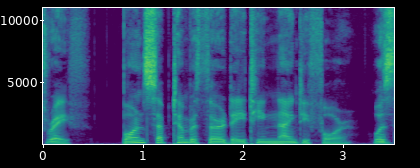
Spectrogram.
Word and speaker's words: Ralph: The utmost of our knowledge only tells us that Sigard sire, the rough-coated Khali Barwell Ralph, pronounced Rafe, born September 3rd, 1894, was the son of Heather Ralph, a purple name with wind and ripples in it.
